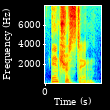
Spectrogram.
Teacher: It's a total mouthful. But when we squish those middle letters together, it transforms into a really sleek 3-syllable word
